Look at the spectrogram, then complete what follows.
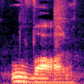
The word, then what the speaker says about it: Uval: Okay, so you see that Ubal is pronounced Uval, which is oval or egg shaped, from Latin ovum.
